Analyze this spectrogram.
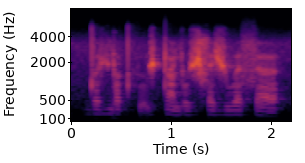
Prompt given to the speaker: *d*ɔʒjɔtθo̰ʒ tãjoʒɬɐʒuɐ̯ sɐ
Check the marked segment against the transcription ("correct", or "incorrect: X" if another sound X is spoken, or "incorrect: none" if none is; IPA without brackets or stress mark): correct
